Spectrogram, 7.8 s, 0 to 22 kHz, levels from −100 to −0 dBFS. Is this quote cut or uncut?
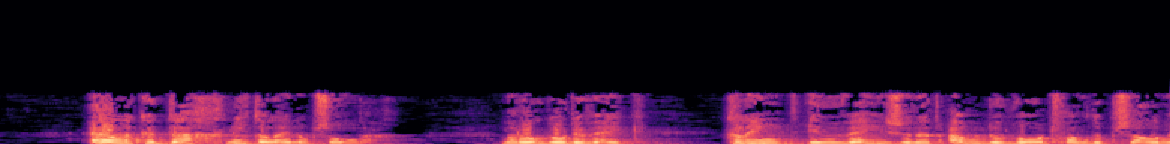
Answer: uncut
